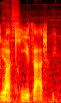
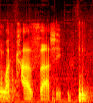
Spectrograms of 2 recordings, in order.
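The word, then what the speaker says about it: wakizashi: This Wii Zashi, not Wakazashi. Oh, really?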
